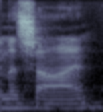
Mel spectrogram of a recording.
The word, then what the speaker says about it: Achane: Not Achane, Achane. I'm pretty sure that's how you pronounce it.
